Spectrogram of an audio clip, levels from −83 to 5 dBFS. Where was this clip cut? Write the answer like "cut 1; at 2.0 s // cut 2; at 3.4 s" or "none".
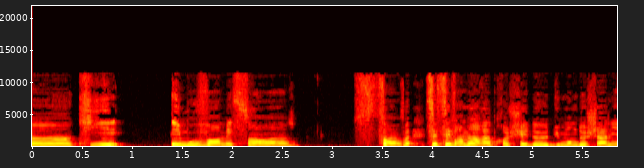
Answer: cut 1; at 3.7 s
